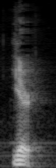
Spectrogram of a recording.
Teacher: your 在口语化当中经常说成也，加一个轻度的卷舌，叫做 year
